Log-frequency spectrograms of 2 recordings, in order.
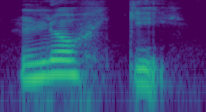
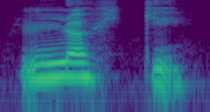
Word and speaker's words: легкий: Combination of letters G and K, sometimes pronounced as хк. For example, легкий, легкий. And combination of letters L, N, pronounced as N, солнце, солнце.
